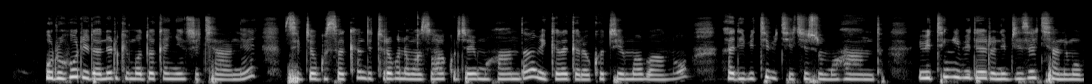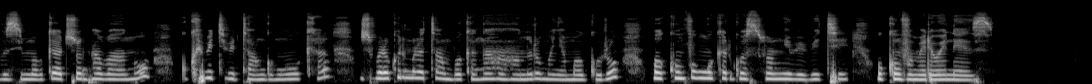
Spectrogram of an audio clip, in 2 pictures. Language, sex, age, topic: Kinyarwanda, female, 36-49, government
